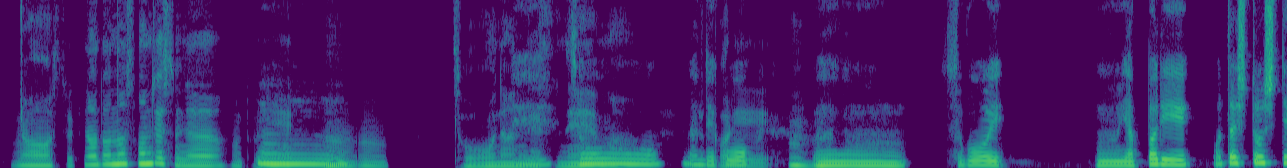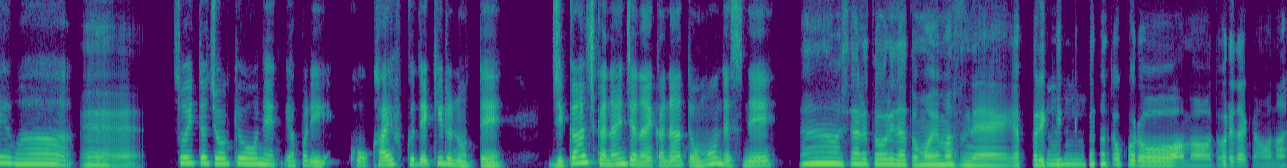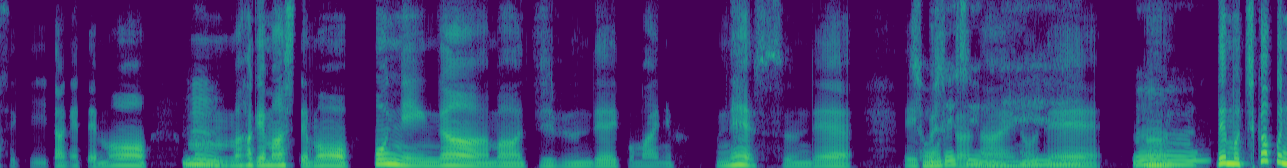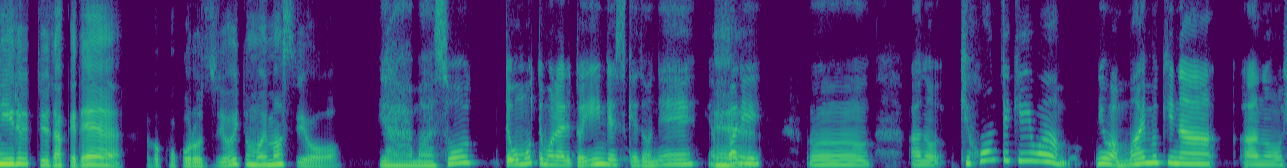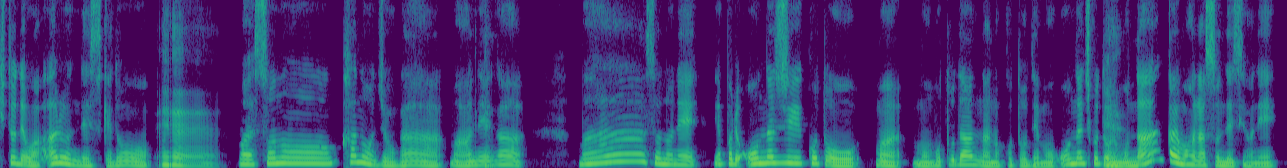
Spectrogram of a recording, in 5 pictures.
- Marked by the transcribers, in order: other noise
- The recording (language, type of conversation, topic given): Japanese, advice, 別れで失った自信を、日々の習慣で健康的に取り戻すにはどうすればよいですか？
